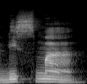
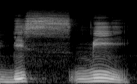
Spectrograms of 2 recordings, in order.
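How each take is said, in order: First: The word ends with an 'a' vowel. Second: The word ends with an 'i' vowel. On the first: The speaker calls it wrong. "tidak dibaca bisma" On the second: The speaker calls it right. "Tapi bismi"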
